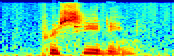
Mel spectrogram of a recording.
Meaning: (verb) present participle and gerund of proceed; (noun) 1. The act of one who proceeds, or who prosecutes a design or transaction 2. An event or happening; something that happens
- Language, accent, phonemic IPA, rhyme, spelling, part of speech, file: English, US, /pɹəˈsiːdɪŋ/, -iːdɪŋ, proceeding, verb / noun, En-us-proceeding.ogg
